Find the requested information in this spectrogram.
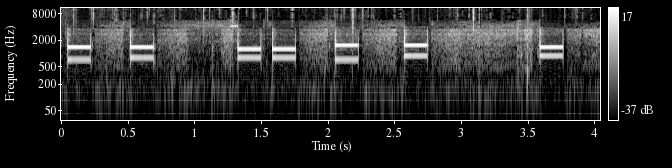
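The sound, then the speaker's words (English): A phone number is dialed on a touch-tone keypad to call someone's mom: nine short, clear two-tone beeps at a fairly steady pace, each at a different pitch, with no one speaking. “I need to call my mom.”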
